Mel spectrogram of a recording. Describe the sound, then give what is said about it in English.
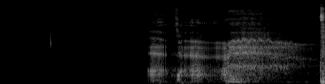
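A person groans in one drawn-out, voiced utterance lasting nearly two seconds, rough and fairly loud, preceded by a tiny click and followed by a short abrupt burst of noise. “That groan is basically the exact reaction you should be having.”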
